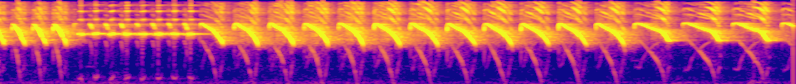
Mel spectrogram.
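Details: Gacor-style Kenari Nusantara canary, a tutor recording: quick chips, a faint high whistle, then a steady procession of loud downward-slurred notes about four per second.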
